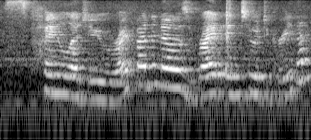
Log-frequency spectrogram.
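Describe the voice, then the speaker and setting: Woman playing a high-voiced wry young assistant, echoey. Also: animated, normal speed, close to an everyday voice. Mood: wry, needling. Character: young female office assistant, wry, needling, level-headed. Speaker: actor at a script table read. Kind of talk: amateur comedic script table read. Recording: echoey room, distant mic, noisy.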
